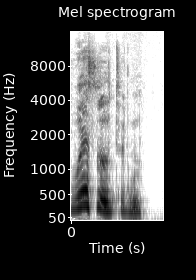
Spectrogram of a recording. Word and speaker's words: Weaselton: Weaseltown. – Weaseltown. – Yeah. It's pronounced Weaselton.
